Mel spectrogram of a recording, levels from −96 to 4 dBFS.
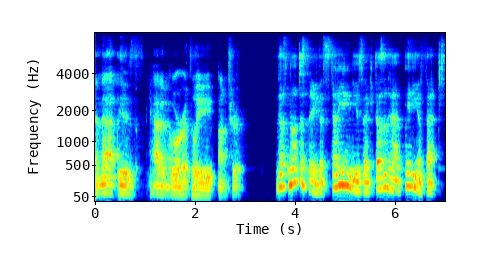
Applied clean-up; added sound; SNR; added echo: neural mask model DeepFilterNet 3.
